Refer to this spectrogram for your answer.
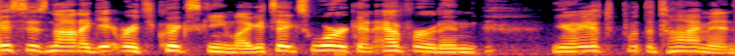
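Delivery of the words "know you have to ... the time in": ordinary talk, nothing marked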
